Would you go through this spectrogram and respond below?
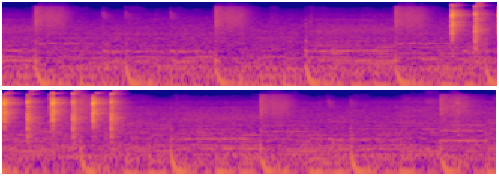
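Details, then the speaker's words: Off-brand Chinese pit bike after fitting a cheap Amazon GOOFIT ignition wiring harness: bypassing the horn switch gives a quick run of about seven sharp starter clicks, roughly six a second, with the on/off switch off; cause unknown. "it wants to try to turn over, but the switch isn't even on. It's off now."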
